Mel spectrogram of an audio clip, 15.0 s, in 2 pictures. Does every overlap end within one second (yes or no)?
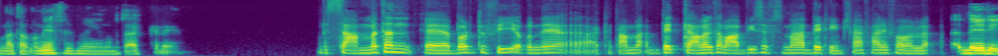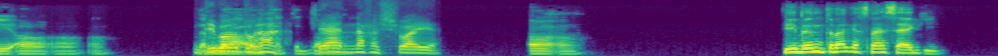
no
